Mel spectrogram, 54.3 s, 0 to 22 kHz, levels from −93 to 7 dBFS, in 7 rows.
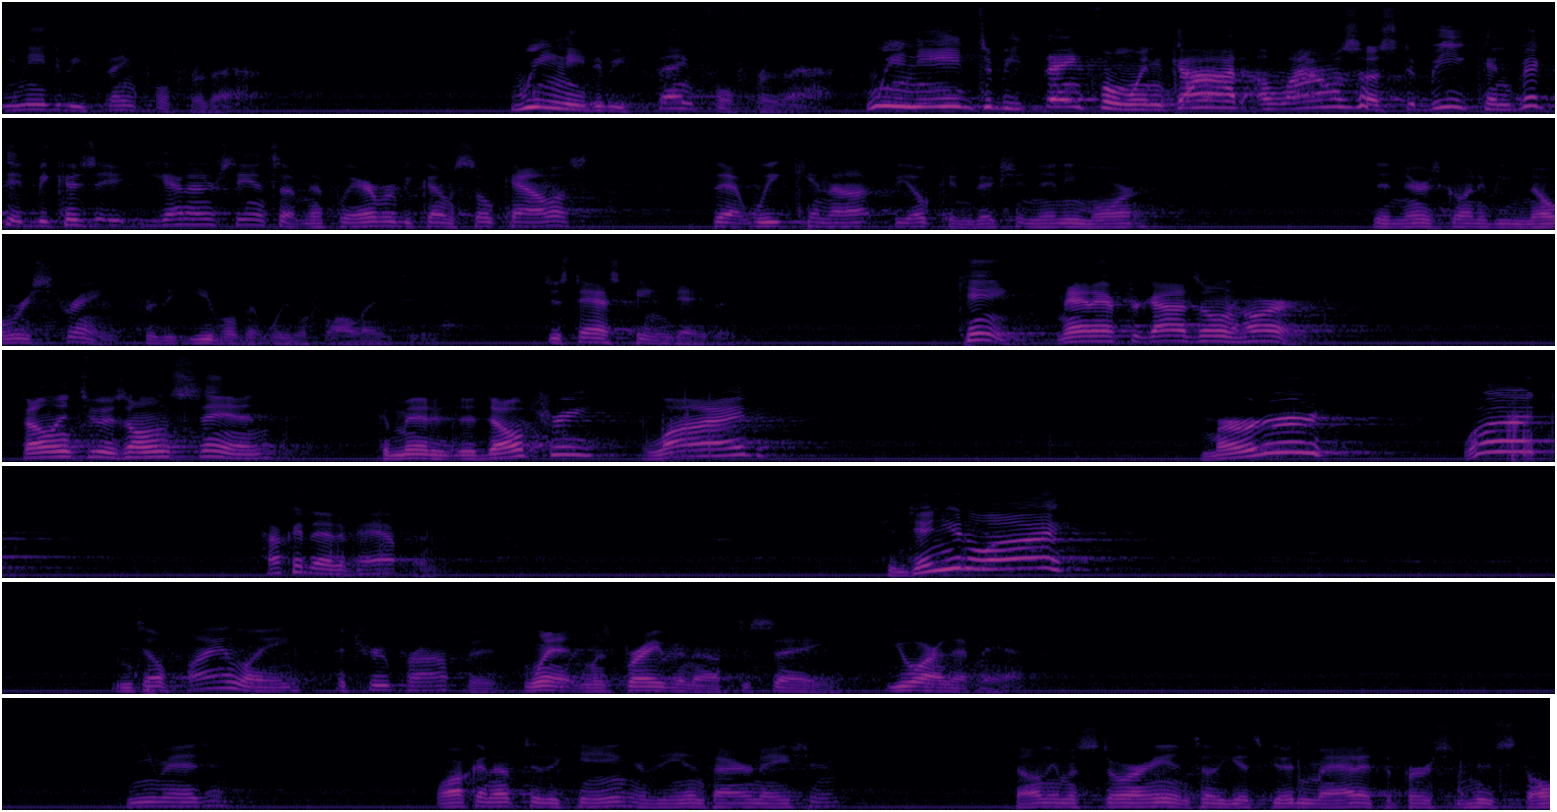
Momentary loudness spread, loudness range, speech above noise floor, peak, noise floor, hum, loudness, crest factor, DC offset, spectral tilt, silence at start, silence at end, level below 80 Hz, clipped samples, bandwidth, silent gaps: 16 LU; 10 LU; 22 dB; -36 dBFS; -78 dBFS; 60 Hz at -80 dBFS; -56 LUFS; 22 dB; under 0.1%; -5.5 dB/octave; 0 s; 0 s; -90 dBFS; under 0.1%; 18 kHz; none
